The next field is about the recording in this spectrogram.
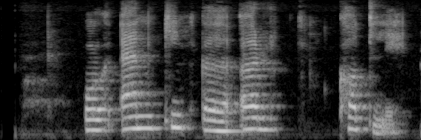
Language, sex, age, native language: Icelandic, male, 8, Icelandic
